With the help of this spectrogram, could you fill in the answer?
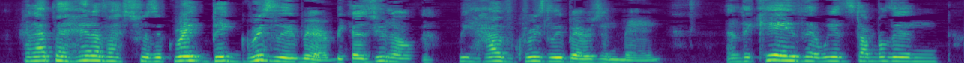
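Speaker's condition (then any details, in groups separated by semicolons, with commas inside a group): Cerebral palsy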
